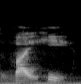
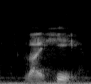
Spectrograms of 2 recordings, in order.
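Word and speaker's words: וַיְהִי: Okay, WCIs are always past, so we'll pronounce this as vayhi, vayhi.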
